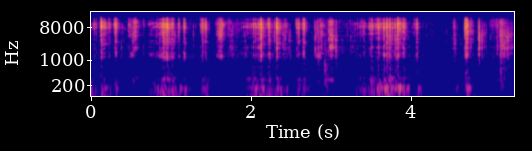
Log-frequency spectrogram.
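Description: A solid peach-colored rectangular bar of soap, held in the hand, is scraped and cut with a metal utility knife blade into powdery shavings. The result is a rapid run of crisp, dry scratching and clicking strokes with a bright, hissy top and a soft low thud beneath, each stroke dying away almost instantly.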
